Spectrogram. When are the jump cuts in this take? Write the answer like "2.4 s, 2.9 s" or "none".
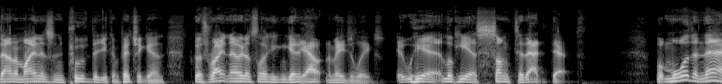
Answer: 3.0 s, 3.9 s, 4.5 s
